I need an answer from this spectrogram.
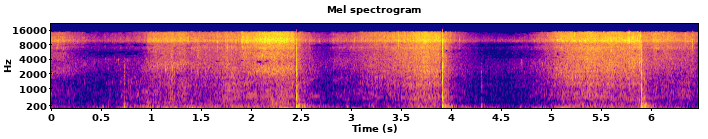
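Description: Aerial firework shells bursting over open water, each a sharp boom: a small one about a second in, then three louder ones about two and a half, four and six seconds in. Between them, a steady rushing of wind on the microphone and lake waves.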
